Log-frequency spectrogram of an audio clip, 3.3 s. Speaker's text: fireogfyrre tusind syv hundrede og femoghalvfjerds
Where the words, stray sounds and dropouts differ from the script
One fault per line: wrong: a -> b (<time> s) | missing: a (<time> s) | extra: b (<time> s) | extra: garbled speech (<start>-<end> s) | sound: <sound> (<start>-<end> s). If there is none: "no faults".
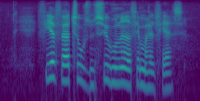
no faults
